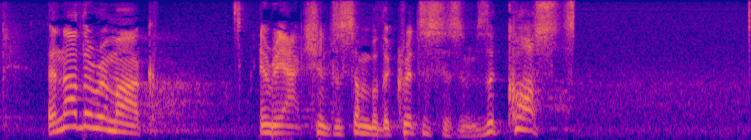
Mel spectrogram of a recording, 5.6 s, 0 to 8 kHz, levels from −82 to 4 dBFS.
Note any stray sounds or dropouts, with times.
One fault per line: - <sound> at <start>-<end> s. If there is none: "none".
none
